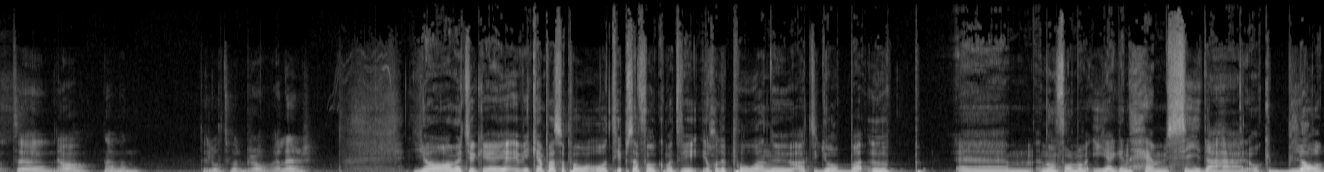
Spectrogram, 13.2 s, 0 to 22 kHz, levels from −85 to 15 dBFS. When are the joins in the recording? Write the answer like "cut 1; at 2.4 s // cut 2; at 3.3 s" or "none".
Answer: none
